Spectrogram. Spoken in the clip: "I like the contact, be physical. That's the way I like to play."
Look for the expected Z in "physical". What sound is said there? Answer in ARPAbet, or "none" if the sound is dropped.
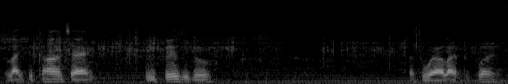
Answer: Z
